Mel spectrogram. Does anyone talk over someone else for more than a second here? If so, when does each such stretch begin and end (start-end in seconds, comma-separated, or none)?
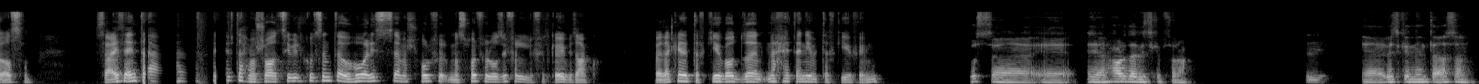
none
